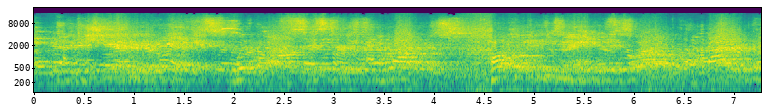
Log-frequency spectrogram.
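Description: A woman sings, heard from a distance in an echoing room.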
